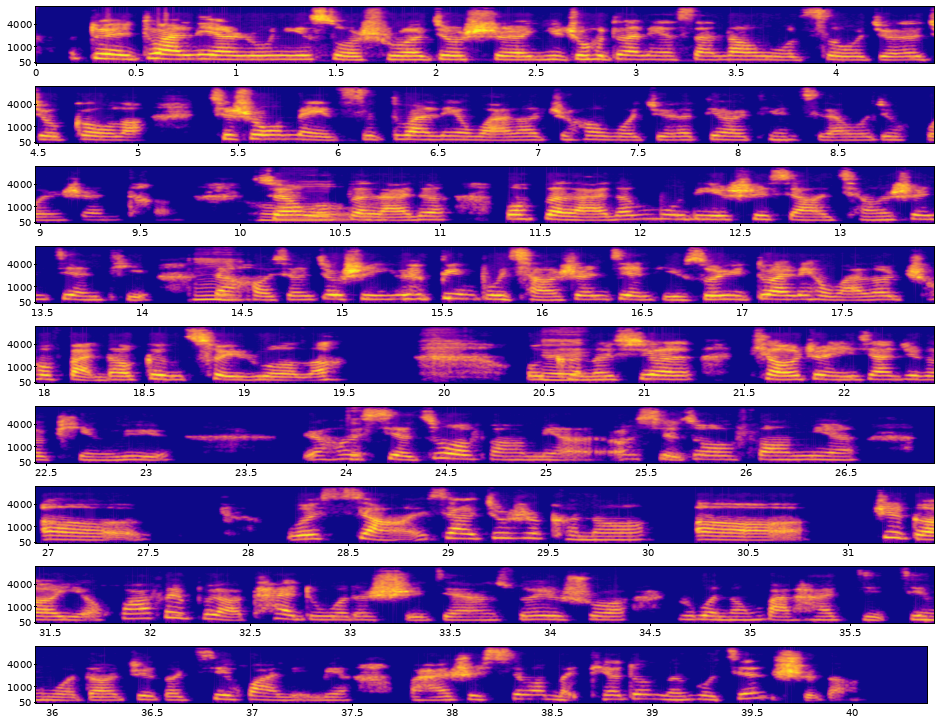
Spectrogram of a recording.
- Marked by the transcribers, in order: laughing while speaking: "因为并不强身健体，所以锻炼完了之后反倒更脆弱了"
- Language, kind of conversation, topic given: Chinese, advice, 为什么我想同时养成多个好习惯却总是失败？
